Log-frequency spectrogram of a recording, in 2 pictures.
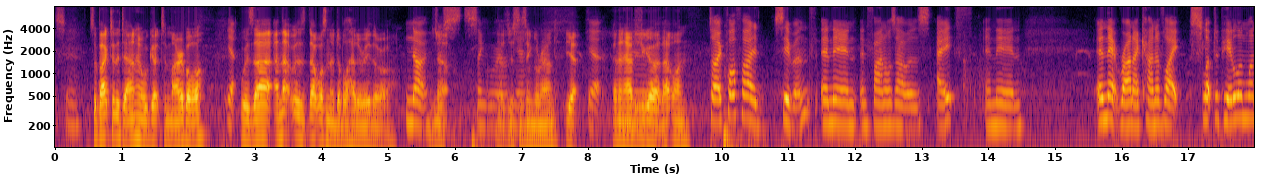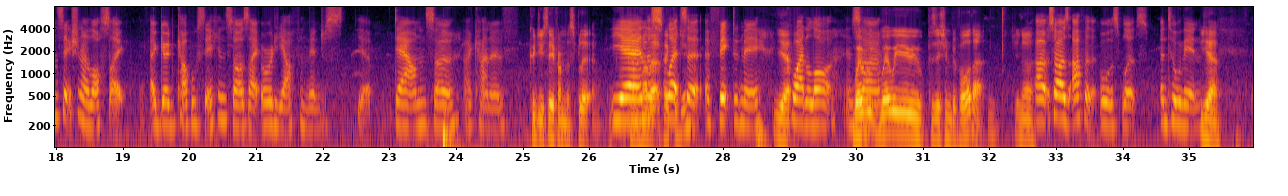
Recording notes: We recorded this episode at the new ilabb house, "The ilodge" . We were sat outside on the deck so you may hear a few cars and lambs from time to time.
